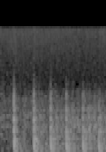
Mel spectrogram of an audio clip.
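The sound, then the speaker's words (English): Six firm, evenly spaced knocks on the heavy wooden gate of a stockade, fairly loud, each a dull thud with a short resonant tail and no voices. “The stockade ahead, sir.”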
